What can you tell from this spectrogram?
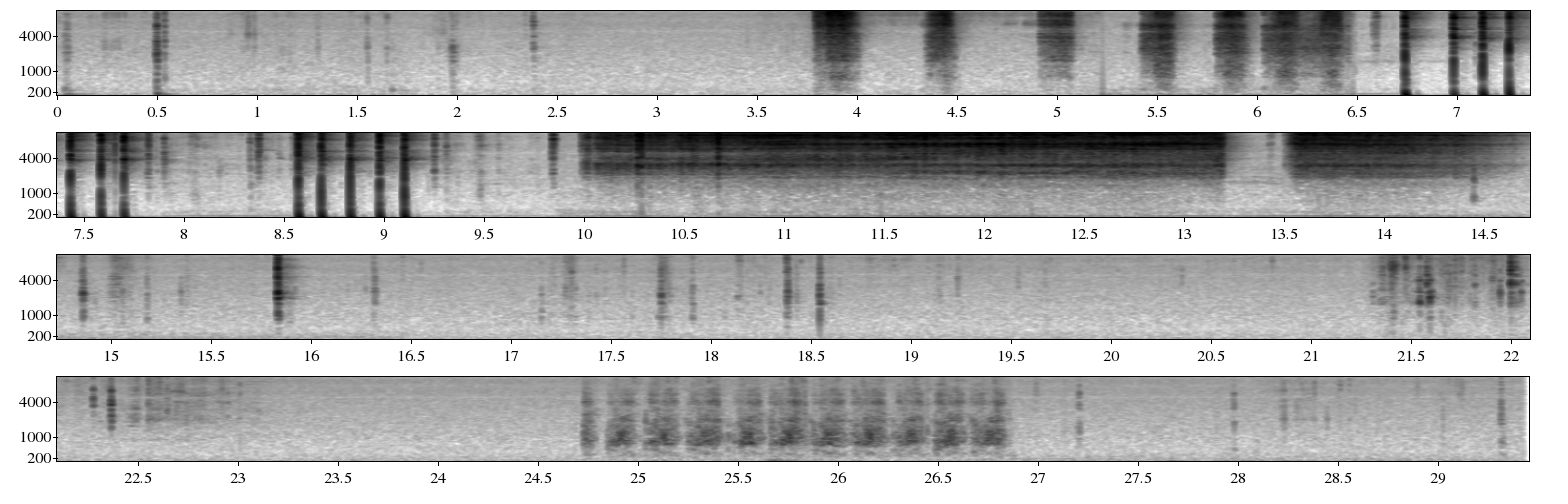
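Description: Metal clicks on a workbench, then two short runs of rapid, even ticking from a toy locomotive's spring-driven clockwork motor. A steady spray hiss follows for about four seconds with a brief break, and there is a short rasping buzz near the end.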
